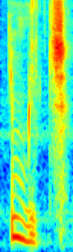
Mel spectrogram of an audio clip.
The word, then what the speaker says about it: image: it like h but image is not has this sound each it has x sound here okay so letter a has e sound here so how to pronounce it image image for example an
